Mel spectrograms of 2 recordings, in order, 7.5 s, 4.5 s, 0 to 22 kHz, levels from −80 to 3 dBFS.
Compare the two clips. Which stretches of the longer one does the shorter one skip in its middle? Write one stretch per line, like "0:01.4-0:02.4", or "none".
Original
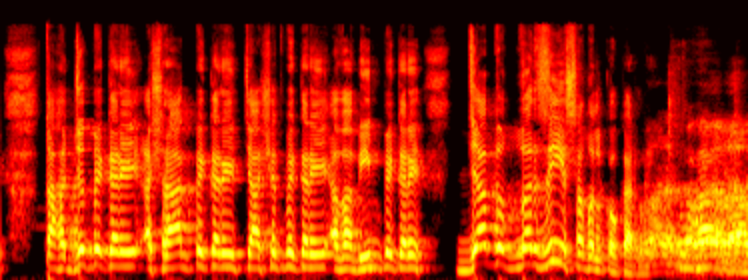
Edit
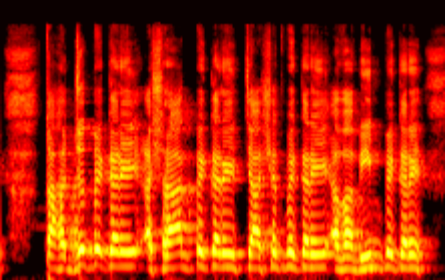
none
